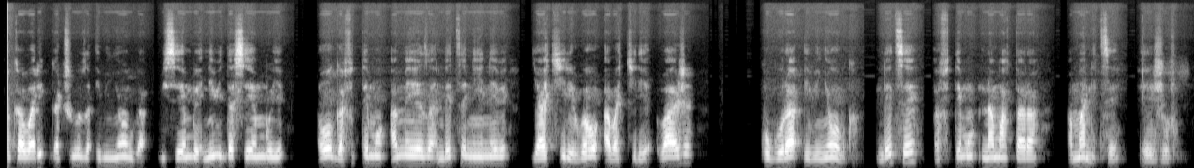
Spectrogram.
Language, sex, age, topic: Kinyarwanda, male, 25-35, finance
